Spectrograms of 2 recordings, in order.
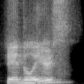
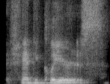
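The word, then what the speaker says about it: Chanticleers: know what they are chandeliers the white chandeliers no that's not how you say it i know go slow carolina shanty clears yeah it's weird yeah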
